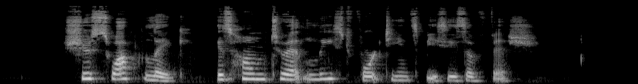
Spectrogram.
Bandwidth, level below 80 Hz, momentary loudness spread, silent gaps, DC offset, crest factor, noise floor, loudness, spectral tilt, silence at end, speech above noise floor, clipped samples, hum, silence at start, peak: 16.5 kHz; -72 dBFS; 11 LU; none; under 0.1%; 20 dB; -83 dBFS; -22 LUFS; -3 dB/octave; 1.05 s; 62 dB; under 0.1%; none; 0.65 s; -2 dBFS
